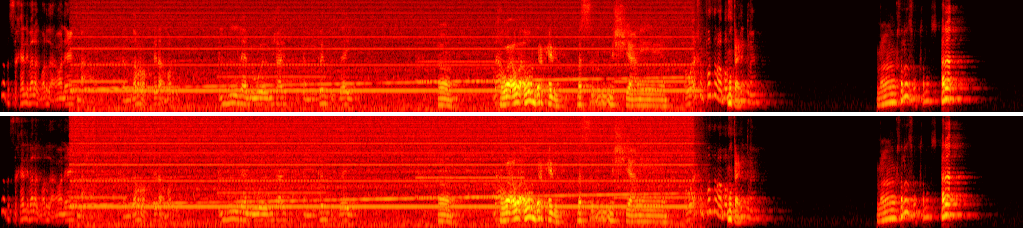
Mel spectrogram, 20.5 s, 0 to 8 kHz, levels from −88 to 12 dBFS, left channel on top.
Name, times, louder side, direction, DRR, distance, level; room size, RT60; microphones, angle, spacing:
voice 1, 0.0-2.0 2.4-3.6 4.3-5.8 6.0-7.1 9.8-10.4 13.7-15.2, left 2 dB, 65° left, 8 dB, 2.2 m, -34 dB
sound 1, 1.4-13.9, right 3 dB, 45° right, 4.4 m, -32 dB
voice 2, 8.7-9.1 10.0-11.2 11.5-13.4 14.5-14.8 17.5-19.0, left 1 dB, 5° left, 7 dB, 1.3 m, -23 dB
27.5 x 20.0 x 8.5 m, 0.83 s
head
